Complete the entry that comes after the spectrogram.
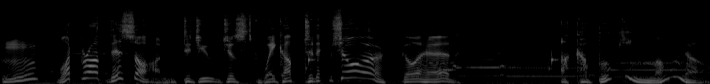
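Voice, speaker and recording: An actor playing a cheerful, talkative traveler and researcher in a video game, with a theatrical, genial manner. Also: male voice, medium pitch, huge pitch swings, measured pace, bright, forceful tone, exaggerated voice. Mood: genial, eager. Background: game music.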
